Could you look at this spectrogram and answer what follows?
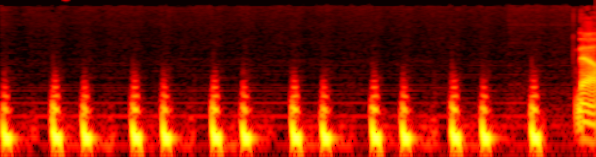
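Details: Normal heart sounds on a clinical cardiac exam, stethoscope moved along the left sternal border to the apex.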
